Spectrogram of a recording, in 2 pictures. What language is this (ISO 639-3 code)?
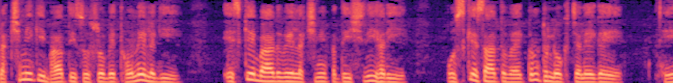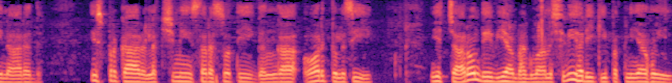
hin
